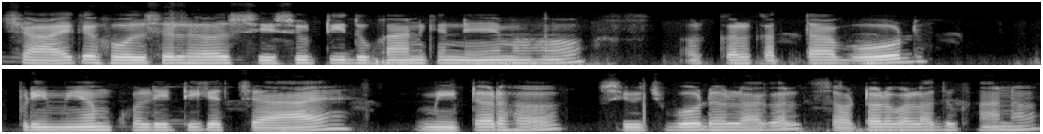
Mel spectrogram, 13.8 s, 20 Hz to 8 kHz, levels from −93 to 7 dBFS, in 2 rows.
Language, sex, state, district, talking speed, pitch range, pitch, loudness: Hindi, male, Bihar, Vaishali, 115 wpm, 130-140 Hz, 135 Hz, -18 LUFS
